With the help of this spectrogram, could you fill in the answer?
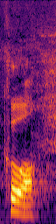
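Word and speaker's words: Koukl: Eric Kuchel's, I'm pronouncing his last name wrong. Cool, maybe? Eric Cool? It's spelled Kuchel, but I think it's just pronounced Cool.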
